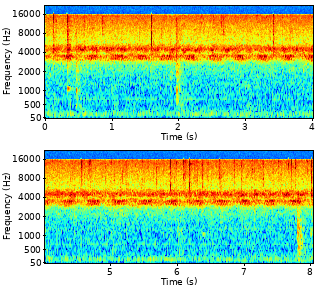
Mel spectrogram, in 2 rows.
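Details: End-of-summer insect voices at midnight, Yurihama in Tottori, Japan, September 2020: dense, even, high trilling throughout, broken now and then by soft pops and crackling of stove flames.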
